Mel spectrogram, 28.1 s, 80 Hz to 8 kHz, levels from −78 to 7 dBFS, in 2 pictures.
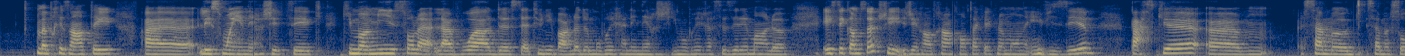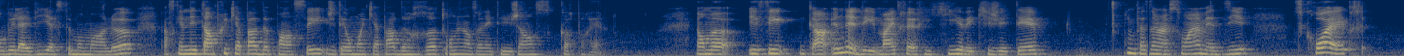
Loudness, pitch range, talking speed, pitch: -22 LUFS, 180-205 Hz, 195 wpm, 190 Hz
